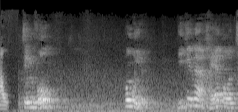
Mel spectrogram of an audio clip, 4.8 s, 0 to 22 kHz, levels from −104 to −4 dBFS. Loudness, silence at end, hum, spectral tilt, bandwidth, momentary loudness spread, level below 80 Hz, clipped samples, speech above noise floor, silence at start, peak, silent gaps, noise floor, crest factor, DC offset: -24 LUFS; 0 s; none; -6.5 dB/octave; 10.5 kHz; 24 LU; -48 dBFS; under 0.1%; 21 dB; 0 s; -8 dBFS; none; -44 dBFS; 18 dB; under 0.1%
